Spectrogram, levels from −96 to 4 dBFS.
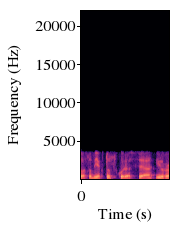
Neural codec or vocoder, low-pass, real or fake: none; 3.6 kHz; real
